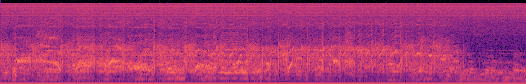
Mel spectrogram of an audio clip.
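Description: Men sing together.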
